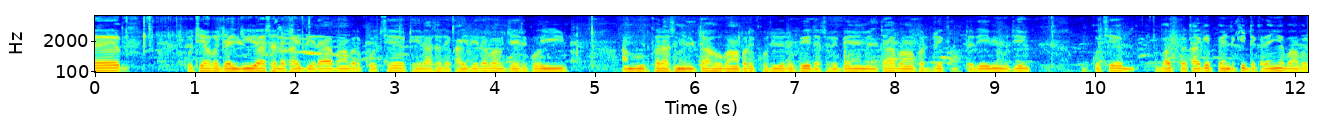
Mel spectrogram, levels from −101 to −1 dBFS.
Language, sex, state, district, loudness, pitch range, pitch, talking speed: Hindi, male, Chhattisgarh, Bilaspur, -31 LUFS, 125-130 Hz, 125 Hz, 245 wpm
